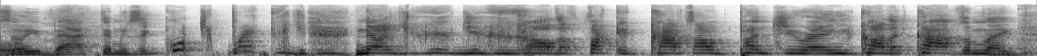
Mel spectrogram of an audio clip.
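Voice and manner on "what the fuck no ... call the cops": high, garbled imitation of an angry man; mimicked ranting, words tumbling and mangled; mock speech impediment. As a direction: sputter threats in a mocking impression. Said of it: "he had a speech impediment".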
